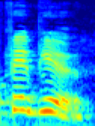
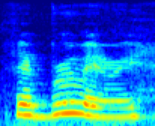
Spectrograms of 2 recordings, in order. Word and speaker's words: February: Is it February or Febu? February.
